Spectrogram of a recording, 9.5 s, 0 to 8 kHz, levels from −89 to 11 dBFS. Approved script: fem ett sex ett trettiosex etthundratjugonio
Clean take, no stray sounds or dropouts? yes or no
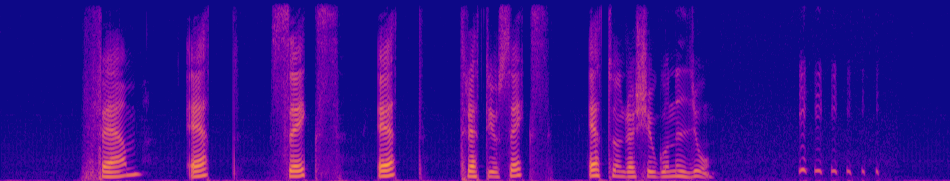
no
